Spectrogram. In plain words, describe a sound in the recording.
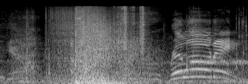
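A shotgun fires a loud blast.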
